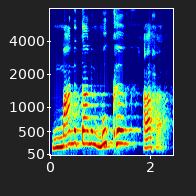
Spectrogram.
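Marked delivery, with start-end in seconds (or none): 0.0-1.3 very slow, drawn-out Gurbani recitation; scripture recitation. Acted. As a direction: recite each phrase slowly, holding the long vowels. Recites scripture between explanations.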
